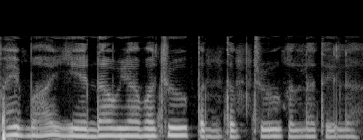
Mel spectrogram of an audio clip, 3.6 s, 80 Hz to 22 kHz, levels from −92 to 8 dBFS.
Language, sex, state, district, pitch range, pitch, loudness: Wancho, female, Arunachal Pradesh, Longding, 185-205 Hz, 195 Hz, -23 LUFS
